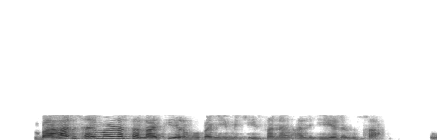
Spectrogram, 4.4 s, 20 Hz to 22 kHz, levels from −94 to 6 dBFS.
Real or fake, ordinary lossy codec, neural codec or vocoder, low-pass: fake; AAC, 16 kbps; codec, 16 kHz, 4.8 kbps, FACodec; 7.2 kHz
